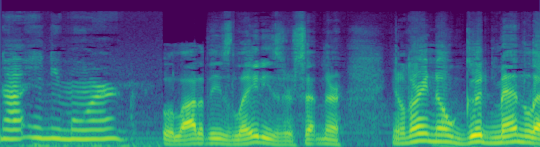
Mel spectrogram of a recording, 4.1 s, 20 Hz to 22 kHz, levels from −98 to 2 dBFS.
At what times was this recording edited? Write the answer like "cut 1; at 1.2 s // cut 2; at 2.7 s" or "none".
cut 1; at 1.0 s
